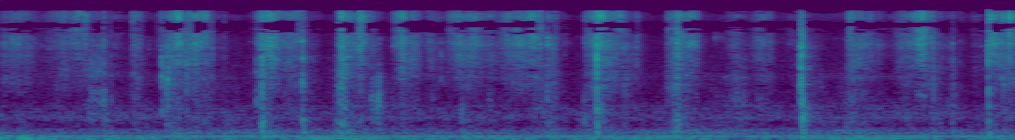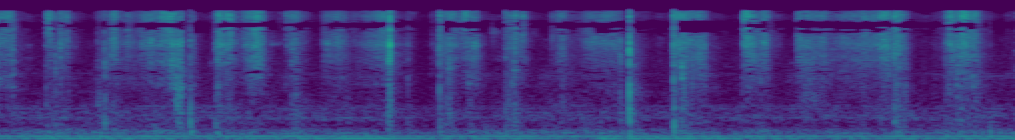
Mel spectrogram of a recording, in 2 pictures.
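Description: A mini tarot deck being handled and shuffled by hand, making irregular light clicks and taps of cards against each other, a few each second.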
